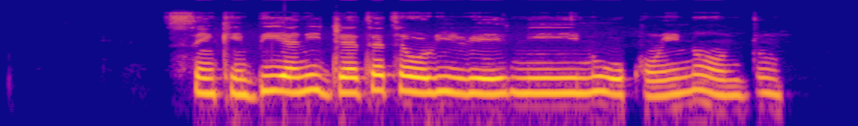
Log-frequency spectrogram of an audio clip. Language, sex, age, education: Yoruba, female, 15-29, tertiary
